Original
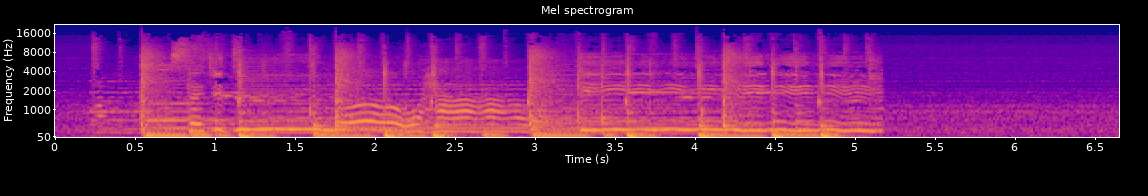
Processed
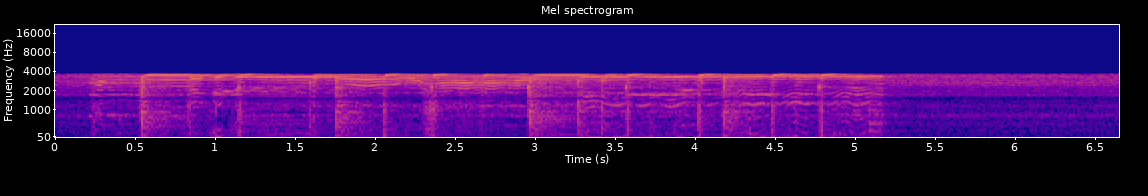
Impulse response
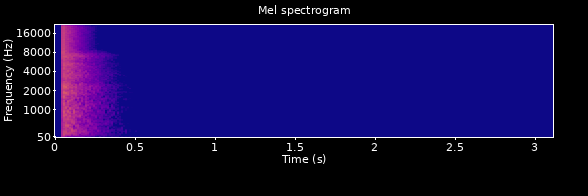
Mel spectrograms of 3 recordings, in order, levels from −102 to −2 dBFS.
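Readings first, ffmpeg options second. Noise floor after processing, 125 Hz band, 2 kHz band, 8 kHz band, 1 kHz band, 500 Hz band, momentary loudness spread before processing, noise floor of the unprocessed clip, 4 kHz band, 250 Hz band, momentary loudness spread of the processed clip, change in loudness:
-57 dBFS, under -40 dB, -7.0 dB, under -40 dB, -21.5 dB, -31.0 dB, 6 LU, -53 dBFS, +6.0 dB, under -40 dB, 19 LU, -7.5 dB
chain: -filter_complex "[0:a]acompressor=threshold=-31dB:ratio=6,bandreject=f=2.1k:w=5.6,lowpass=f=3.1k:t=q:w=0.5098,lowpass=f=3.1k:t=q:w=0.6013,lowpass=f=3.1k:t=q:w=0.9,lowpass=f=3.1k:t=q:w=2.563,afreqshift=-3600,asplit=2[a][b];[1:a]atrim=start_sample=2205,asetrate=31311,aresample=44100[c];[b][c]afir=irnorm=-1:irlink=0,volume=-14.5dB[d];[a][d]amix=inputs=2:normalize=0,volume=-5.5dB"

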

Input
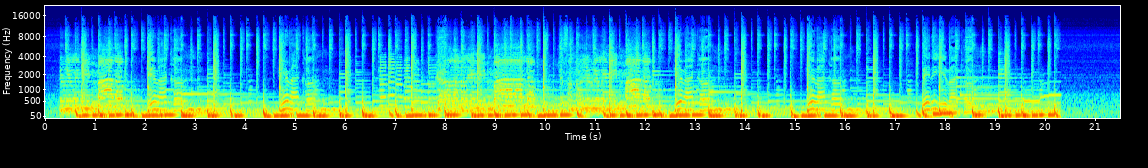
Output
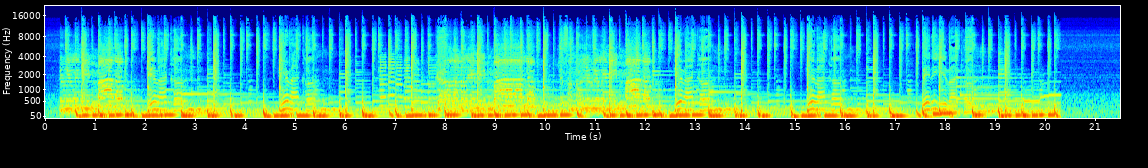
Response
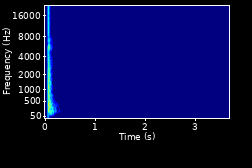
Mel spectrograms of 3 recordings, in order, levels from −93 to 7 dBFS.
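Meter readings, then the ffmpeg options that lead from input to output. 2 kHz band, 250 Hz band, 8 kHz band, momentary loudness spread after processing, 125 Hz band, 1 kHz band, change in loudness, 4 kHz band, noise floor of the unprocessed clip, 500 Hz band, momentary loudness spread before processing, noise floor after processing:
+2.5 dB, 0.0 dB, +7.5 dB, 5 LU, 0.0 dB, +1.0 dB, +0.5 dB, +5.5 dB, -42 dBFS, +0.5 dB, 5 LU, -42 dBFS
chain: -af "highshelf=f=2.8k:g=8.5"

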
